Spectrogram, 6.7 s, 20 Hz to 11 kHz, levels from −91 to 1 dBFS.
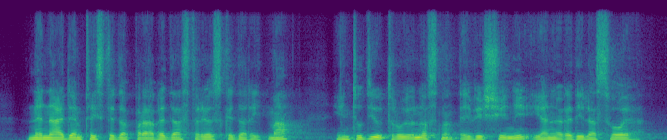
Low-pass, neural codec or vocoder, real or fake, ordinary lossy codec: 9.9 kHz; codec, 16 kHz in and 24 kHz out, 0.8 kbps, FocalCodec, streaming, 65536 codes; fake; none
